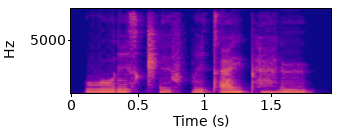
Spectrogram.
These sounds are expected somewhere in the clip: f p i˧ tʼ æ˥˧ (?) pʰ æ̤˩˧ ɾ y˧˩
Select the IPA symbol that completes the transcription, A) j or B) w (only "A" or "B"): A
